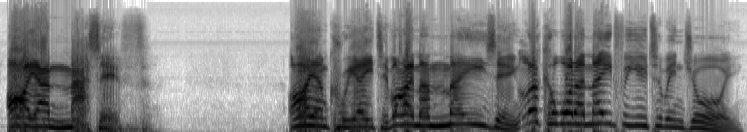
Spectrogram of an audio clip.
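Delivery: loud, slow booming voice of God; God declaring how great He is; grand declaration. Acted. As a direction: proclaim it huge and amazing.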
